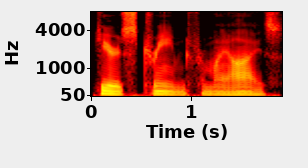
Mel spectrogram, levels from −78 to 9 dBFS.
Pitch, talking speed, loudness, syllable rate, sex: 85 Hz, 155 wpm, -20 LUFS, 3.2 syllables/s, male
